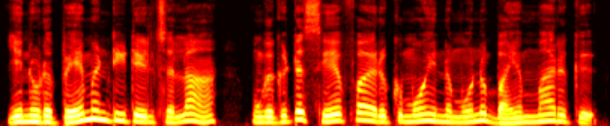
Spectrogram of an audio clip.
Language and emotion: Tamil, fearful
